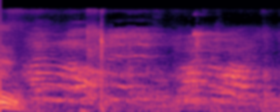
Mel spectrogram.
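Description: Young children's voices, talking and playing in the background, with a child's voice answering.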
